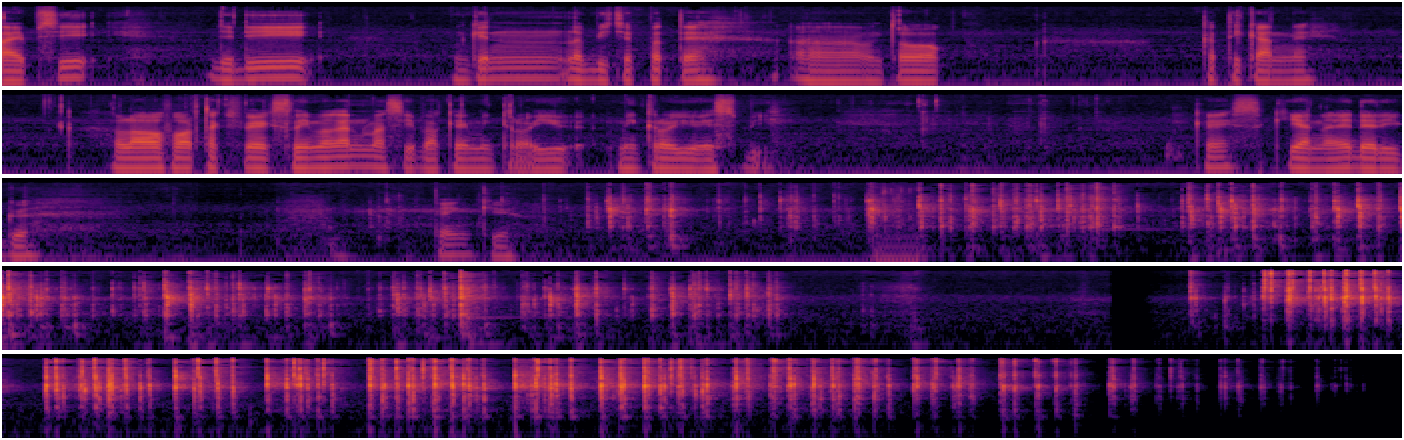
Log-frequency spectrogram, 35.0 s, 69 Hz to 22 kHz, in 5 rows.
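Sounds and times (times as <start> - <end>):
mechanical keyboard typing: 16.7 - 25.0, 26.9 - 34.8.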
